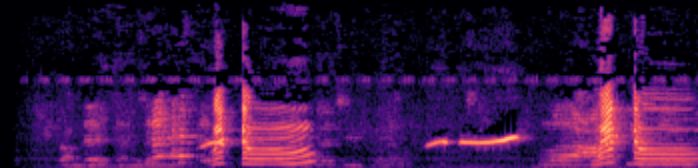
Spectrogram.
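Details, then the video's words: Two pet green Alexandrine parakeets talking and dancing indoors. Voice-like bursts with stacked harmonics mixed with sharp upward-sweeping squeaks and a short rising whistle, in a small room. "Funny Green Alexandrine Dancing And Talking Parrots"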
